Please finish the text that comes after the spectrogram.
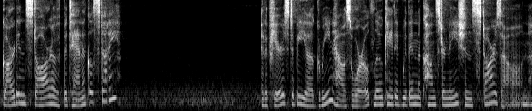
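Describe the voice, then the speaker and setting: A woman's voice: medium pitch, animated, measured pace, few pauses, darkish tone, slight background noise, close to an everyday voice. An actress voicing a composed, methodical young female investigator in a video game. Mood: calm, focused.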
